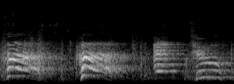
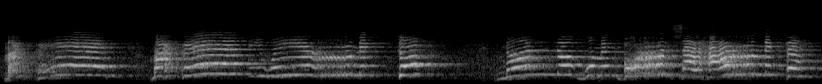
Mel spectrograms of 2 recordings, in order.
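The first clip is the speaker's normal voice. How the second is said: high, slow eerie witch voice; prophesy from over the cauldron; high eerie witch prophecy; 13 semitones higher, much slower than usual. Acted.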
